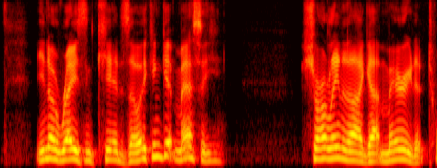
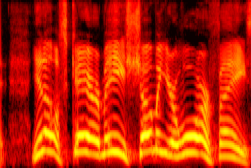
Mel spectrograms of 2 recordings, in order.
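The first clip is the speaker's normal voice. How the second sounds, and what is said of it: Imitates a film drill sergeant's voice. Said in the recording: “my best Gunny impression from Full Metal Jacket”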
